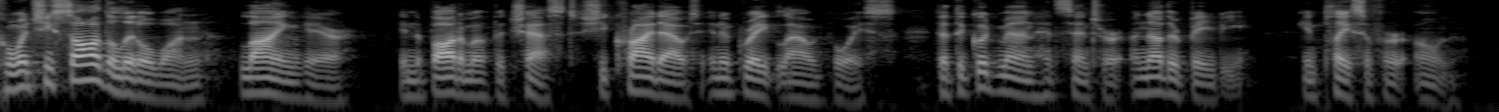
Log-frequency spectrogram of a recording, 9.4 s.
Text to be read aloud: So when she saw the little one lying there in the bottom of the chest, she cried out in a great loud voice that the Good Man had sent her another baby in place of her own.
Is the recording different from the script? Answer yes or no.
yes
